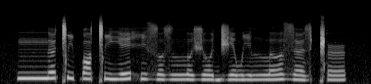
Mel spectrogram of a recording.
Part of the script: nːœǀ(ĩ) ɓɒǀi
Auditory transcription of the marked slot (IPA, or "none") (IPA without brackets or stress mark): i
